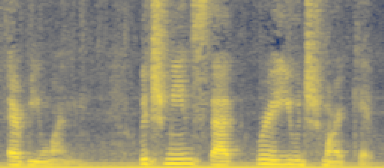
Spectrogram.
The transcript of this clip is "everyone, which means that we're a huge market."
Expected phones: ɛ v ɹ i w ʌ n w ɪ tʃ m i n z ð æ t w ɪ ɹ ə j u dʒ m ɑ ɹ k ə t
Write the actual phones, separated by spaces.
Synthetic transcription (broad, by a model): ɛ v ɹ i w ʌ n w ɪ tʃ m i n s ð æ t w ɪ ɹ ə j u dʒ m ɑ ɹ k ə t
